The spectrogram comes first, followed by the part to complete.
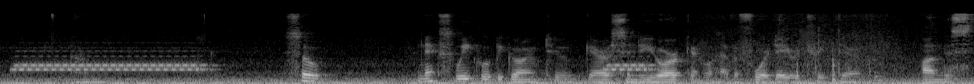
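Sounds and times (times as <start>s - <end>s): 
telephone ringing in a steady electronic trill: 0.1s - 2.2s, 6.0s - 6.6s
speech: 3.0s - 3.4s, 4.2s - 9.7s.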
